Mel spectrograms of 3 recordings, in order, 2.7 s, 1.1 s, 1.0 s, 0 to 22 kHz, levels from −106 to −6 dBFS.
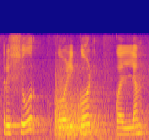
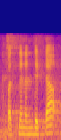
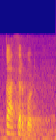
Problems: none marked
